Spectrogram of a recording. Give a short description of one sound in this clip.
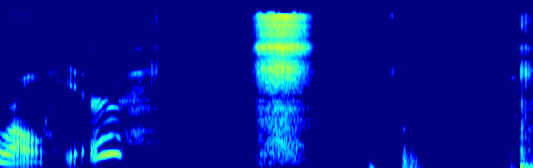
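Scissors snip through thin fabric.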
